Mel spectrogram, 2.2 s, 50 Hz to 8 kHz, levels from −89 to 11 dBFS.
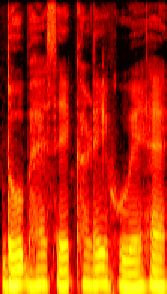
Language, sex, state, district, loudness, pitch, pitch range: Hindi, male, Jharkhand, Ranchi, -15 LUFS, 110 Hz, 105-115 Hz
